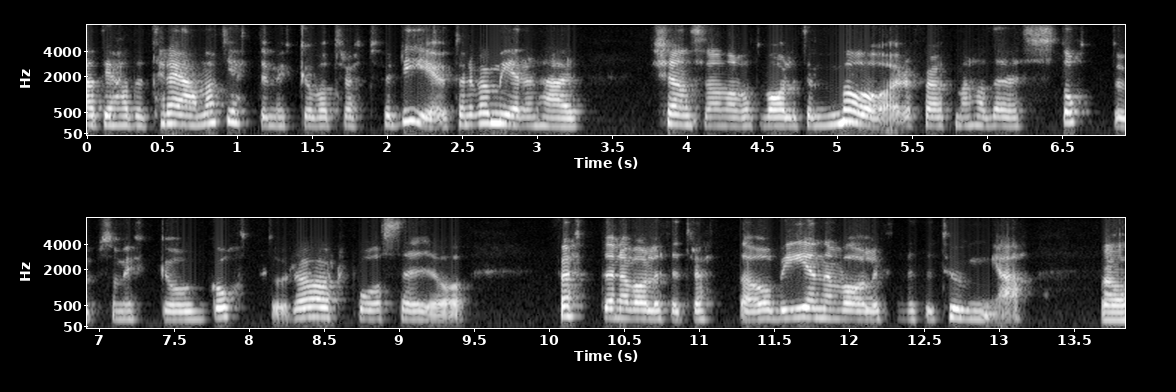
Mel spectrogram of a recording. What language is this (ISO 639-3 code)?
swe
